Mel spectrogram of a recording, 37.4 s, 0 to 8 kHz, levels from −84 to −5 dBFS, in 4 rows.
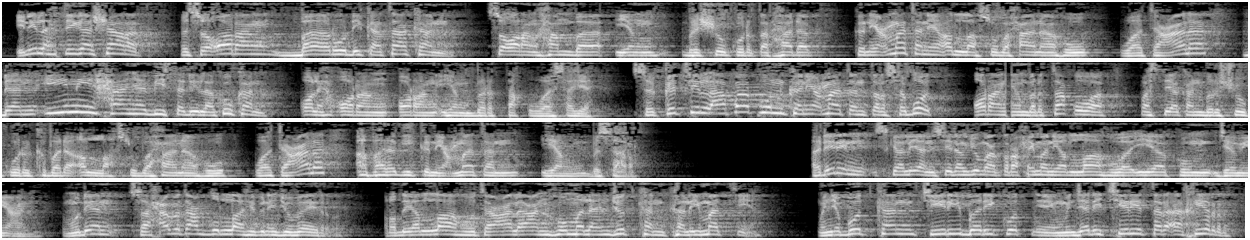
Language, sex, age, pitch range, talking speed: Indonesian, male, 20-39, 150-210 Hz, 110 wpm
